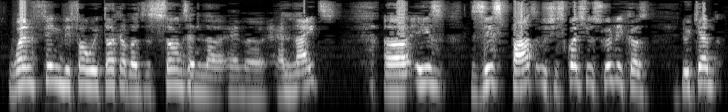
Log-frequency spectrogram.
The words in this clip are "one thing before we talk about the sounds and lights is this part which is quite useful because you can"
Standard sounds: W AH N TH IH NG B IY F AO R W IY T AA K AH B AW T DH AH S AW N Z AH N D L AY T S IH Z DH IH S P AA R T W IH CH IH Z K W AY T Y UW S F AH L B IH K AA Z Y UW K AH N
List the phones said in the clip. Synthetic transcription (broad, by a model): W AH N TH IH NG B IY F AO R W IY T AA K AH B AW T DH AH S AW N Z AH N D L AY T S IH Z DH IH S P AA R T W IH CH IH Z K W AY T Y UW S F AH L B IH K AA Z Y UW K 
